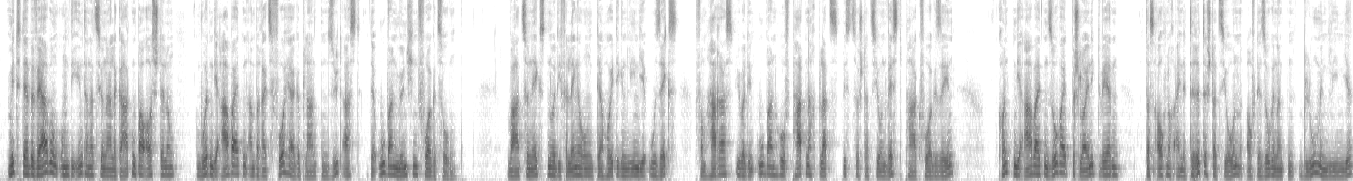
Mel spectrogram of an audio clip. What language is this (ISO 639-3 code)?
deu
